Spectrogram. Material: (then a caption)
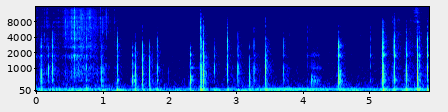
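Metal. Long nails tap and scratch the body of a green metal tea tin held sideways close to the microphone. Quiet, sharp clicks with very little ring arrive in an irregular series, with a brief scratchy swish near the start. A steady low hum runs underneath throughout.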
